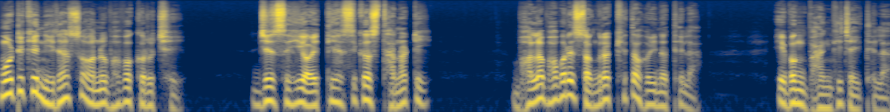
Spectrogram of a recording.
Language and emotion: Odia, sad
